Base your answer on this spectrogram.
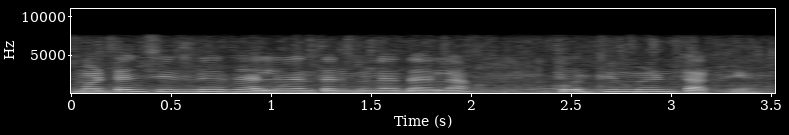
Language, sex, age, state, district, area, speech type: Marathi, female, 18-30, Maharashtra, Nagpur, urban, spontaneous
